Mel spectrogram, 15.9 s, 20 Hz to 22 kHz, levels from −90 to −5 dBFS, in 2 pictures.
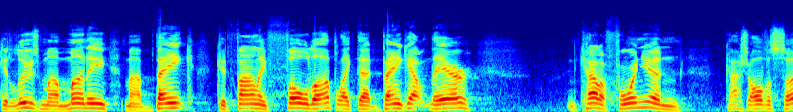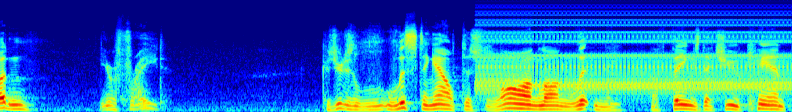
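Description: From 12.69 s, just after "you're just listing out", a steady chirping warble sits behind the speech until the end at 15.85 s. This is timecode bleed: linear timecode, which fits 23.976-frame code, leaking from a nearby track or cable, flipping between tones near 1 and 2 kHz, roughly 15 dB under the speech.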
